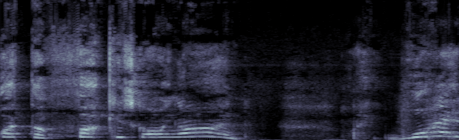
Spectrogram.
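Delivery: very high, stretched-out, drawn-out shriek. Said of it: "I'm fucking screaming like".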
